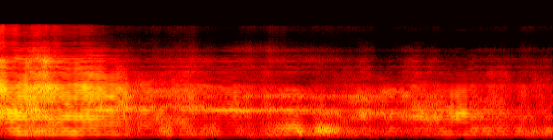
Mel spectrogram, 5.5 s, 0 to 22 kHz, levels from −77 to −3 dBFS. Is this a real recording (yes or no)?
no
